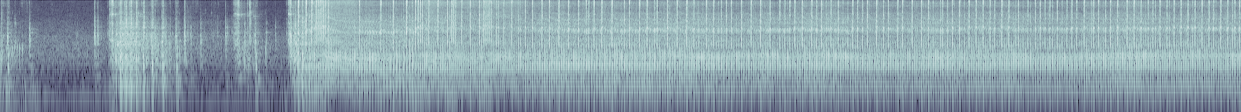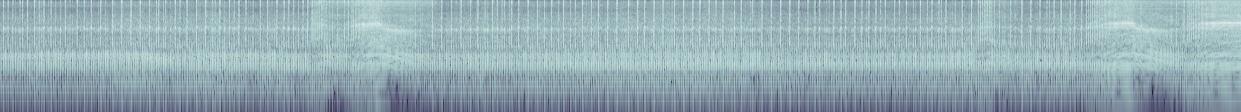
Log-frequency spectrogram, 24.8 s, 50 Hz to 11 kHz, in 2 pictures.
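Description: A vintage Homelite XP 1000 chainsaw, reportedly with the muffler baffle removed, sputters through a few rough pulls before catching, then runs steadily close by at a loud, raspy idle with occasional revs.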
